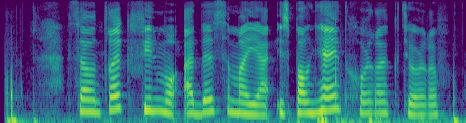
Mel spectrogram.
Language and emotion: Russian, positive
